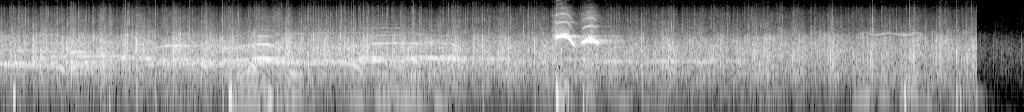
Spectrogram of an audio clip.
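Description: A church crowd gives a standing ovation, applauding steadily for about ten seconds, with scattered hoots and cheers and a pair of loud, shrill whistles cutting through midway before the clapping fades out.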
